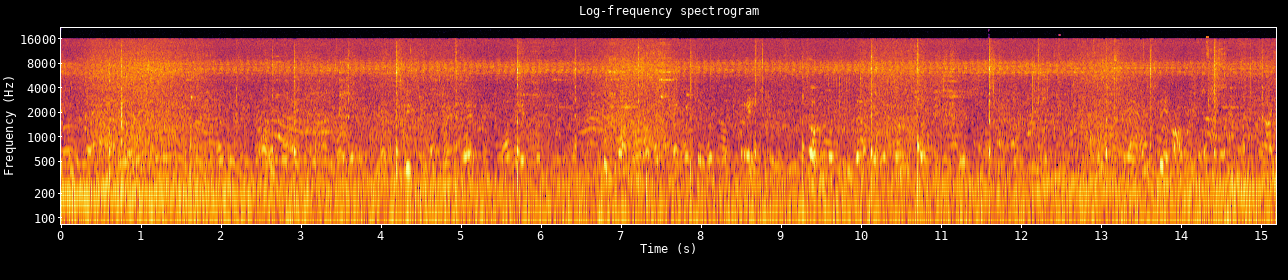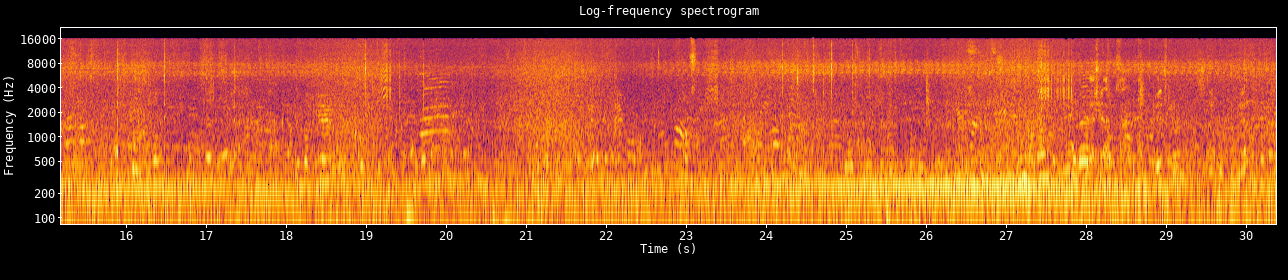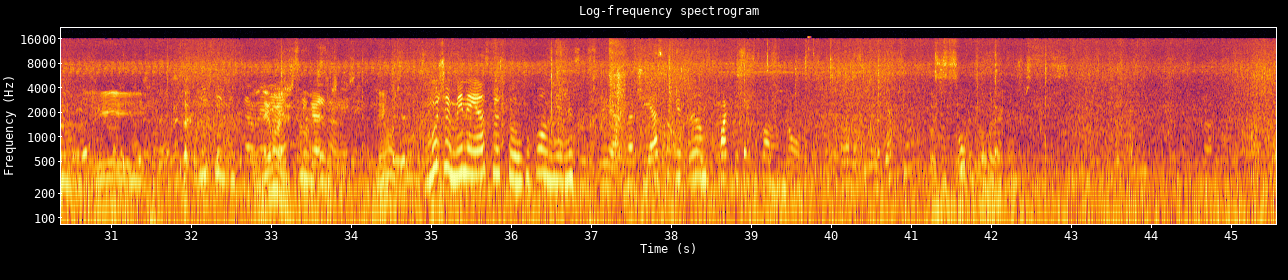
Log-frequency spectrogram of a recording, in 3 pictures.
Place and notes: Beach sounds Nydri, Lefkada, Greece.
